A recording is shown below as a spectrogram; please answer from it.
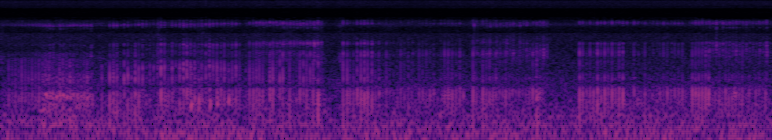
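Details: Kitten purring contentedly as its chin is scratched, a dense rattling rumble in rhythmic breath cycles with a couple of brief dips in loudness, recorded up close.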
